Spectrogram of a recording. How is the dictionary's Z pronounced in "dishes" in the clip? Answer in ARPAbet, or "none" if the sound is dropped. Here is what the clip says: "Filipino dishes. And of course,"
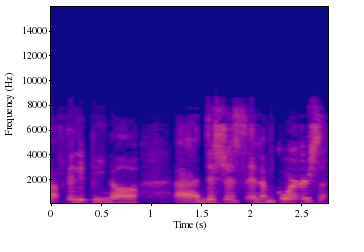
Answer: S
